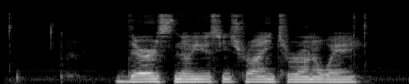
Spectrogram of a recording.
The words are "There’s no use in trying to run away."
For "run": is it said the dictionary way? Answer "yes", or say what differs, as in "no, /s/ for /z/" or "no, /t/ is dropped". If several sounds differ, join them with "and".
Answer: yes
